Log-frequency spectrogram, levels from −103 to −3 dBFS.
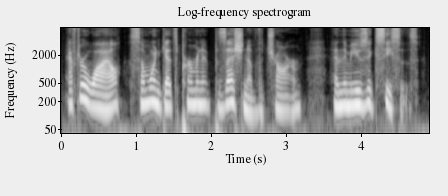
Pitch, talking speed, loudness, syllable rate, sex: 160 Hz, 185 wpm, -17 LUFS, 5.7 syllables/s, male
